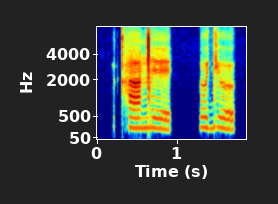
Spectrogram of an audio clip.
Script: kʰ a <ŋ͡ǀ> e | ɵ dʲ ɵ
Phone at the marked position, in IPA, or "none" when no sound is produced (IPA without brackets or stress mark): ŋ͡ǀ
